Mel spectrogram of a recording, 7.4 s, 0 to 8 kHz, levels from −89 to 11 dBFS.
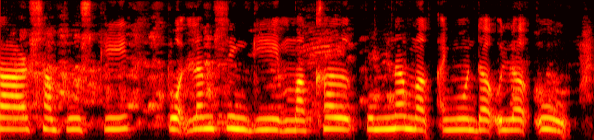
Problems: background sounds at intervals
